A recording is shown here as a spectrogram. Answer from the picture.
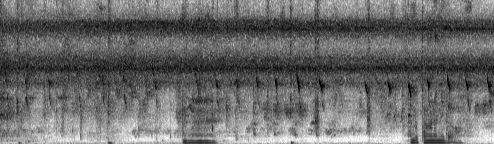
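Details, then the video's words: A wandering goose that has come back home gives two loud, harmonic, nasal honks, each lasting about half a second, around four and nine seconds, over a steady background hiss with faint clicks and knocks. "Nanguli na ang laagan na gansa"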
